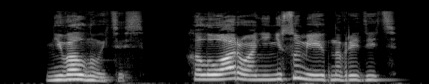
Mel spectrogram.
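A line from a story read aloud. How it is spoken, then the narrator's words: Softer, reassuring. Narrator (Russian): уже более мягко произнес Корн, явно поняв причину моего волнения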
